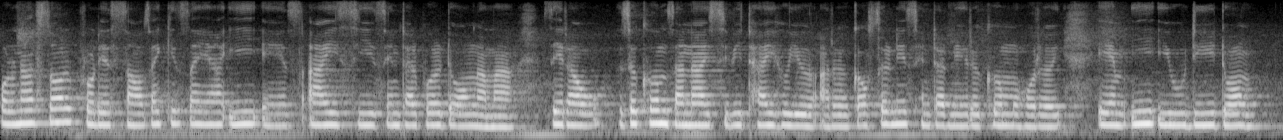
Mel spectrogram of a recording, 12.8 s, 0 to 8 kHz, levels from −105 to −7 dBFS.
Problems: constant background noise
